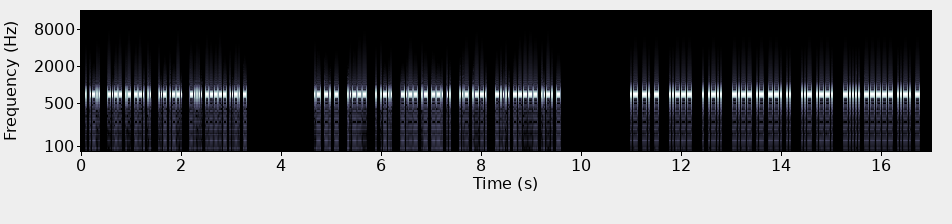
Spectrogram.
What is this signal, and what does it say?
Morse code, heard as a keyed tone, about 49 wpm, 700 Hz. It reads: EL YAGI UP 60FT ANT 2 EL YAGI UP 60FT ANT 2 EL YAGI UP 60FT
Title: Speed-Racing Common QSO Phrases - 40wpm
